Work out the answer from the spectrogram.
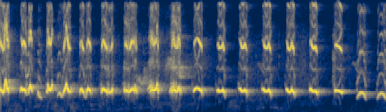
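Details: Caged greater green leafbird singing to trigger song in other leafbirds: a continuous, steady series of sharp chirped notes, roughly two per second, evenly spaced throughout.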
